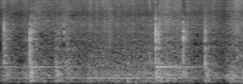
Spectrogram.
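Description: Coconut pieces frying in oil in a pan, a soft steady sizzle with a few stirring scrapes and clicks at intervals, close and moderately quiet.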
